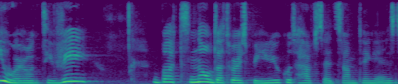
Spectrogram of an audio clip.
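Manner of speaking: said with pride. Retelling how family speaks after a tv appearance: imitating a proud voice. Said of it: "in such a proud voice".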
